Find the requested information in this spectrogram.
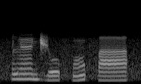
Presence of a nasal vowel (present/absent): present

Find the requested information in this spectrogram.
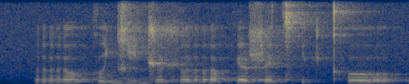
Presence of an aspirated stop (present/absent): present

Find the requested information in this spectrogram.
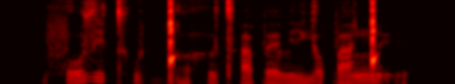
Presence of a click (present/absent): present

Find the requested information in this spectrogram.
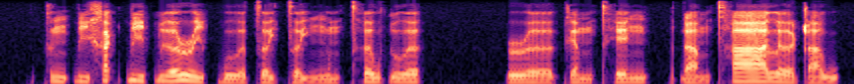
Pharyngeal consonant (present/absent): absent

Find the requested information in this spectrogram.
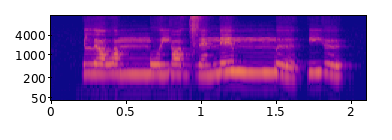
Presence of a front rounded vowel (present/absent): present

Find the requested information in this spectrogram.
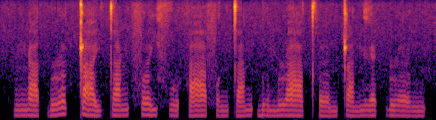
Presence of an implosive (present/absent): present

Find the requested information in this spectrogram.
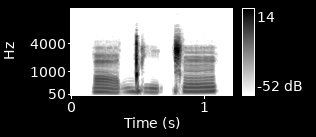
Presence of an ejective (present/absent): absent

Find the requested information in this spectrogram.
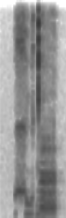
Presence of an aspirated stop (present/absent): absent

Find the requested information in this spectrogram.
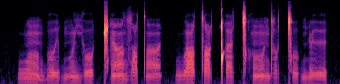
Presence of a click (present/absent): present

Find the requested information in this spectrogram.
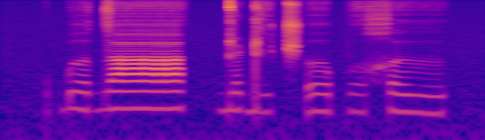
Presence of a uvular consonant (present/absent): present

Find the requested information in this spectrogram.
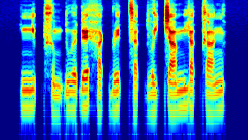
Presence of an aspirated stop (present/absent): absent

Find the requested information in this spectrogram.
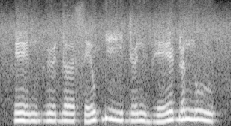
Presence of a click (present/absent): absent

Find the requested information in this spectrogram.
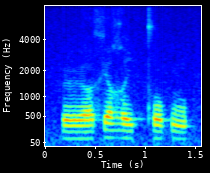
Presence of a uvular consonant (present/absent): present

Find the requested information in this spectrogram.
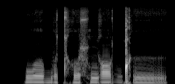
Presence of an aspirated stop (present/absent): present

